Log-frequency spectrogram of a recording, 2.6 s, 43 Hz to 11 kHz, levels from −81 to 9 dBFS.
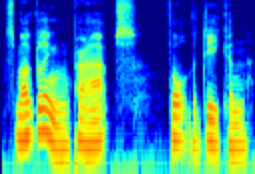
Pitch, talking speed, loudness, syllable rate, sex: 125 Hz, 115 wpm, -17 LUFS, 3.7 syllables/s, male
